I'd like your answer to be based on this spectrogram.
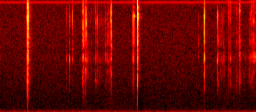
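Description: A small stack of solid metal coins is held between the fingertips while the fingers click and rub their edges together. The result is bright, very short clicks at irregular intervals, with softer scratchy rubbing between them over a faint steady low hum.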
